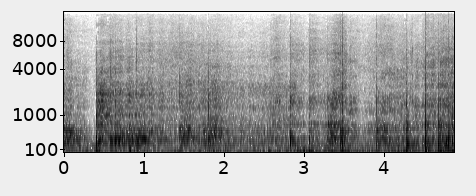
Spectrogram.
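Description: The backs of long nails tap rapidly on a solid, flat, white-finished wooden tabletop, with soft scratchy rubbing between the taps. Each tap is a sharp, dry knock with a low, woody body that dies away almost at once.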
